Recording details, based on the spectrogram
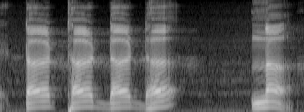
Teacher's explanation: मूर्धन्य टाळूशी संबंध जिभेचा येतो · बाणाच्या नचा उच्चार करताना संबंध जिभेचा दाताशी नाही.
